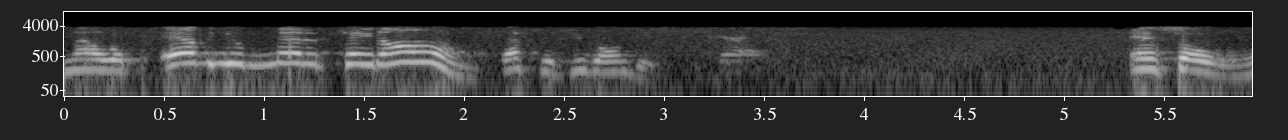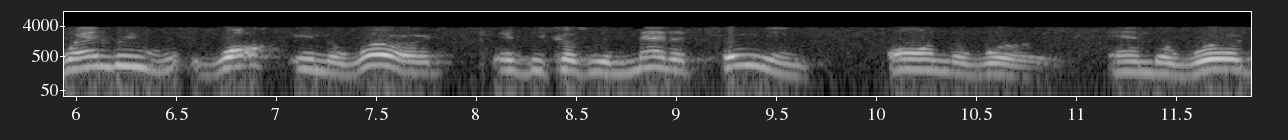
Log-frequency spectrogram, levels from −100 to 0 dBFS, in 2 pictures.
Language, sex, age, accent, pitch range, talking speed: English, male, 50-69, American, 190-280 Hz, 150 wpm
